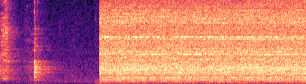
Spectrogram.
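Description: An electric router whirs loudly and steadily.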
